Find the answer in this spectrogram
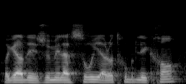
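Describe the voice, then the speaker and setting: A man's voice: on the low side, flat delivery, very fast, dark tone, lo-fi sound. A man narrating a tutorial in a casual, slangy and enthusiastic way. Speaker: video creator presenting a voice-changer tool.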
